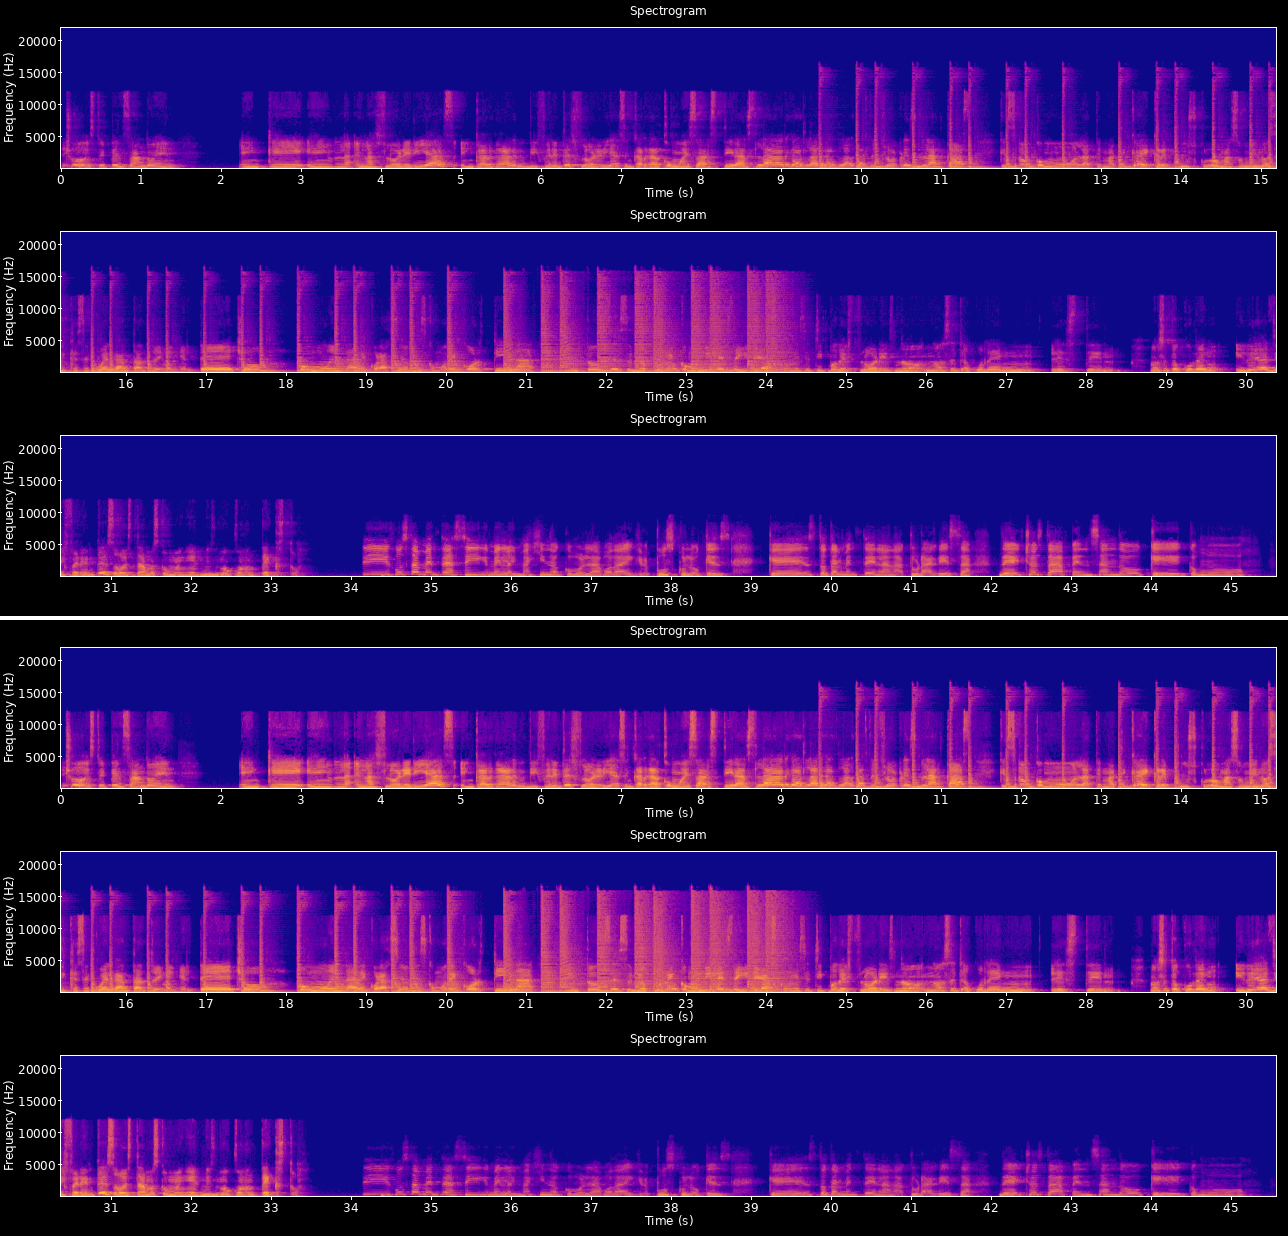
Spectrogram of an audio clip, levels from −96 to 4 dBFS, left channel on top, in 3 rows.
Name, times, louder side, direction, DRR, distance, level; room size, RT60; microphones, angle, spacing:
voice 1, 0.0-1.4 2.2-11.3 11.7-17.9 18.1-21.1 21.5-28.4 28.8-33.4, right 4 dB, 55° right, 0.6 m, -26 dB
sound 1, 9.5-12.9 13.2-20.5 20.7-24.5, right 2 dB, 25° right, 0.7 m, -31 dB
voice 2, 34.1-45.2, left 4 dB, 75° left, 0.6 m, -35 dB
16.0 x 13.0 x 5.0 m
head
